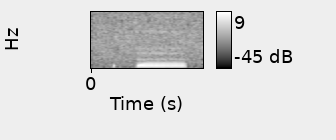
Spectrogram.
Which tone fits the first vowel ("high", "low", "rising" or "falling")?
low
